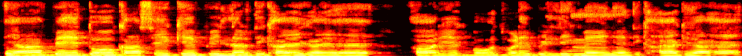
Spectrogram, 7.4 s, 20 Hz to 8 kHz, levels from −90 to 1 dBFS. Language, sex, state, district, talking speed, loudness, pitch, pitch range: Hindi, male, Bihar, Darbhanga, 160 wpm, -14 LUFS, 180 Hz, 175-190 Hz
